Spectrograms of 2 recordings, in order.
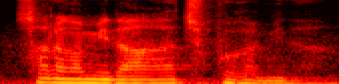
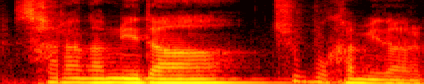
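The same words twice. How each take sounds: First: Soft, warm greeting, fading out; gentle greeting. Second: Warm greeting demo. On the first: Preacher showing the congregation the warm greeting. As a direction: offer it gently and kindly. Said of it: "그걸 가르치기 시작했어요". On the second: Preacher demonstrating a friendly greeting to the congregation. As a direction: say it like you mean it. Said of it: "가르치기 시작했어요". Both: Shown as a demonstration.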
